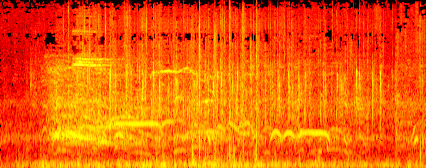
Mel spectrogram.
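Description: Men shout and cheer at a distance.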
